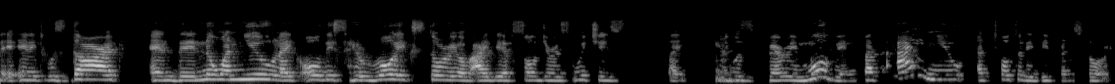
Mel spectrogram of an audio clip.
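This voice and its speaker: A woman's voice: mid-range voice, fairly bright tone, rough recording. Earnest woman in her thirties. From Israel. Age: 30s. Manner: earnest, many fillers and restarts. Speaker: activist and association chairperson. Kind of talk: personal account in an interview.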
